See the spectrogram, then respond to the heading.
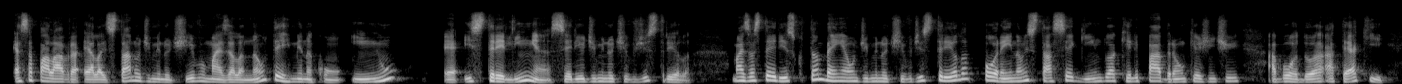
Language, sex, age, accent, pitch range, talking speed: English, male, 20-39, Brazilian, 115-165 Hz, 165 wpm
